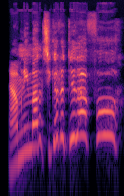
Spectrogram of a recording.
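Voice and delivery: a squeaky, hurried mock question; mock naive asker. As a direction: play the clueless person asking. Mock questioner voiced mid-rant.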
